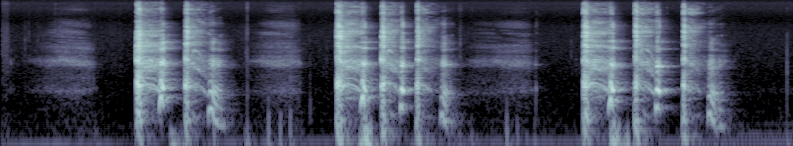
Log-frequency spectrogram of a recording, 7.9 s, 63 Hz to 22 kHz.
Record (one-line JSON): {"three_cough_length": "7.9 s", "three_cough_amplitude": 7392, "three_cough_signal_mean_std_ratio": 0.36, "survey_phase": "beta (2021-08-13 to 2022-03-07)", "age": "45-64", "gender": "Female", "wearing_mask": "No", "symptom_fatigue": true, "symptom_headache": true, "smoker_status": "Never smoked", "respiratory_condition_asthma": false, "respiratory_condition_other": false, "recruitment_source": "Test and Trace", "submission_delay": "1 day", "covid_test_result": "Positive", "covid_test_method": "RT-qPCR"}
